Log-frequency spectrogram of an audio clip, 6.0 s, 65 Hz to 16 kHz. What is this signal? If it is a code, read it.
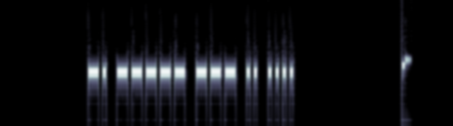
Morse code, heard as a keyed tone, about 25 wpm, 700 Hz. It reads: N0OIH
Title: USA Call Signs - 5 Characters - 4x Character Spacing - 25wpm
